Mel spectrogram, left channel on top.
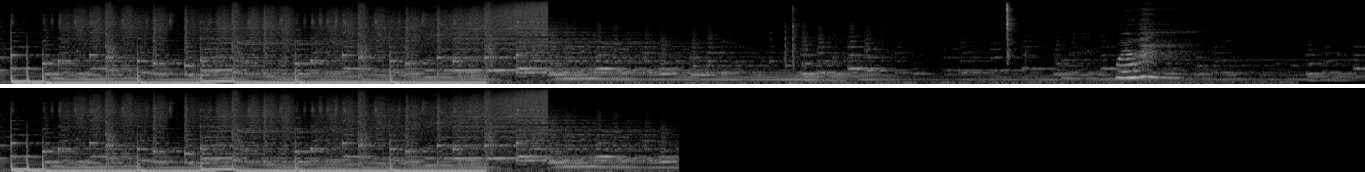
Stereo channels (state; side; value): drops out; right; at 6.8 s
